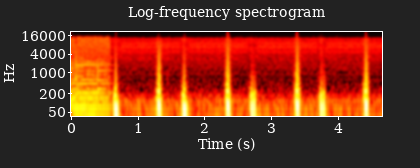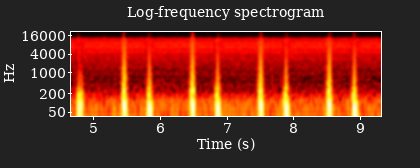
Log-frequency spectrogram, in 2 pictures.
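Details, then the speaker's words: Third heart sound (S3 gallop rhythm), described as typical of decompensated heart failure though possibly normal in athletes or hyperkinetic states: low, regular paired heart sounds at about 58 cycles a minute in a quiet recording. "su presencia es lo que denominamos como ritmo de galope y es característico de la insuficiencia cardíaca descompensada"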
